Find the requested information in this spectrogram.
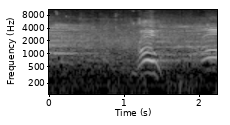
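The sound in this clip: A basketball dribbled on the court during a Mountain Home game, with a sharp shoe squeak in the middle, heard under a commentator talking.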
